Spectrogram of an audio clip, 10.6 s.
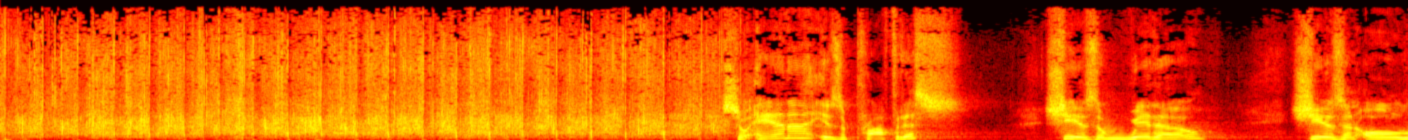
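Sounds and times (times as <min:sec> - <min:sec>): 
large crowd applause: 0:00.0 - 0:05.5
speech: 0:05.5 - 0:07.2, 0:07.8 - 0:09.1, 0:09.7 - 0:10.5.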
